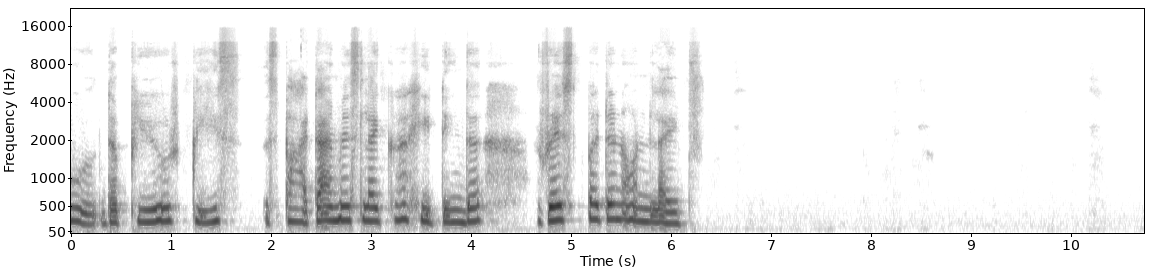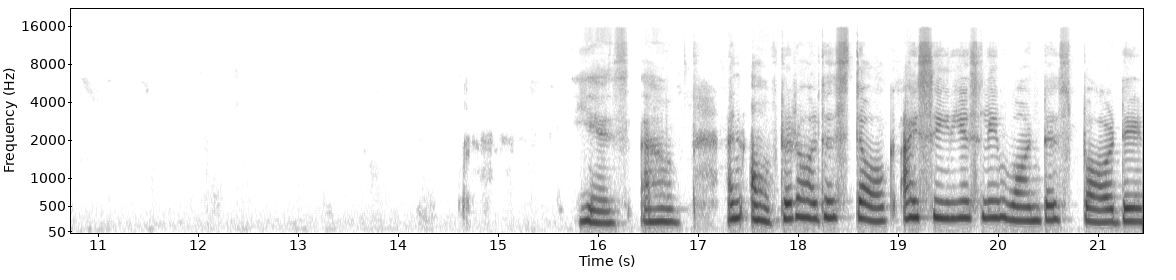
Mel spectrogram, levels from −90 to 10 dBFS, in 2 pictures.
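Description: No technical faults can be heard anywhere in this speech recording, which carries only the light, expected character of Opus voice compression running in its hybrid mode with the full audio band kept.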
